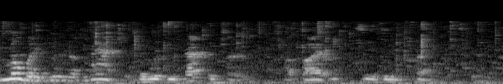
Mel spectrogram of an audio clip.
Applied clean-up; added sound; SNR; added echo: classical method WPE with log-MMSE.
